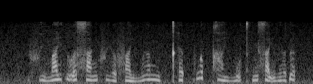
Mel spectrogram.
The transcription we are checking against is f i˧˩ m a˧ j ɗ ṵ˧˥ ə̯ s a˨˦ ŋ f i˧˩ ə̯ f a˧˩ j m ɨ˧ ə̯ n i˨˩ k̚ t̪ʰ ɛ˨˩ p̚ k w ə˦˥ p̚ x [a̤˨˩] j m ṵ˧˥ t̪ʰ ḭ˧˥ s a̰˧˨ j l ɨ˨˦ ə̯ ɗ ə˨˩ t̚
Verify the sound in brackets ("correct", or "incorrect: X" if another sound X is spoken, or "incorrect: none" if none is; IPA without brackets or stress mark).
correct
